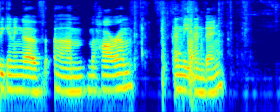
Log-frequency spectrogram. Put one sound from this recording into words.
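Paper pages rustle as a calendar page is flipped over.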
